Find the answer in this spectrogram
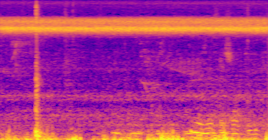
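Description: Steady high-pitched chorus of insects over a low rumble, with a single sharp click about half a second in and a few short low murmurs in the second half.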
